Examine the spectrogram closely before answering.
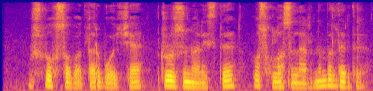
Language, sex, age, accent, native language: Uzbek, male, under 19, Xorazm, Uzbek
